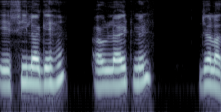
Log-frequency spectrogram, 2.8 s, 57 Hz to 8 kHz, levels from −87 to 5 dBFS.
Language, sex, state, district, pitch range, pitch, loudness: Chhattisgarhi, male, Chhattisgarh, Raigarh, 185-210 Hz, 195 Hz, -17 LUFS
